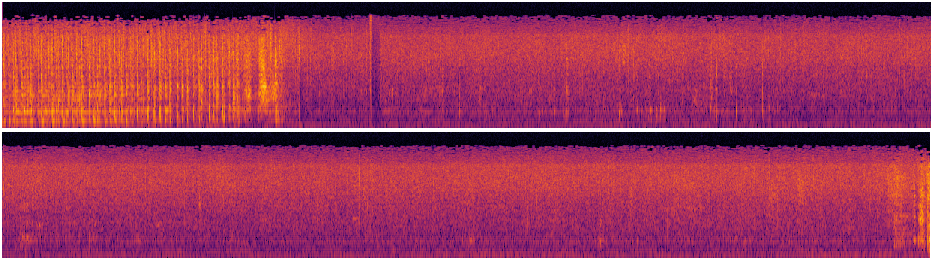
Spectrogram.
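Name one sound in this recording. Fingers tap and stroke the head of a bongo drum.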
